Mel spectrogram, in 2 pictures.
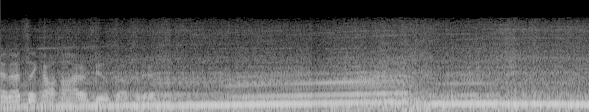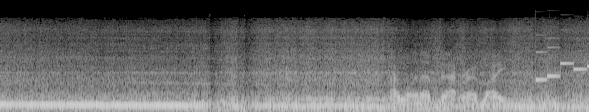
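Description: A motorcycle engine hums close by, rising slowly in pitch and dropping as it shifts gear.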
